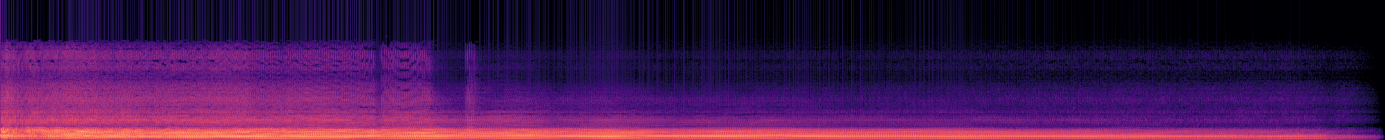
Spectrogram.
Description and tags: Electric guitar being routed from the output of a bass amp into a Danelectro "Honeytone" miniamp with maximum volume and distortion on both.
